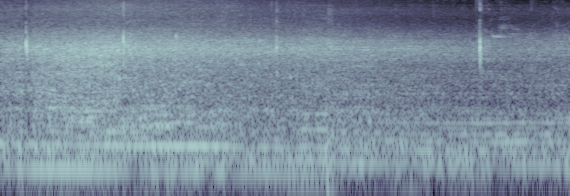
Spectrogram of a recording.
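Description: Road traffic: a passing vehicle's noise swells over the first couple of seconds and then fades, with a low engine hum and a few faint clicks.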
